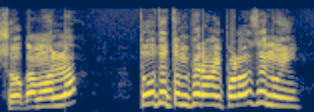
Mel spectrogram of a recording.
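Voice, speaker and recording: A man's voice: very high voice, normal speed, a little hiss or hum. An actor playing a flirtatious, eager, rustic middle-aged village father in a comedy skit. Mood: curious, flirty.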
